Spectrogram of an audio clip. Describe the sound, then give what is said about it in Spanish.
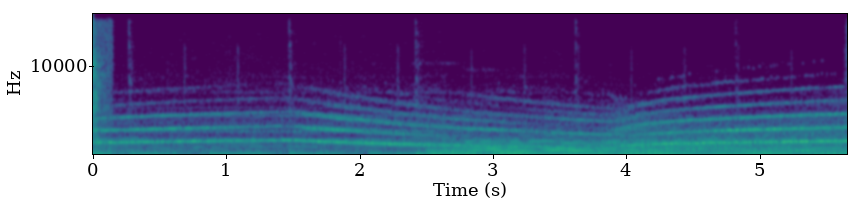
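An ambulance siren wails loudly and steadily as the ambulance drives away through city streets, its tone sliding slowly down and then back up, over a low rumbling engine or traffic noise, with no voices. “Y la ambulancia se perdió en las innumerables calles de la ciudad.”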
